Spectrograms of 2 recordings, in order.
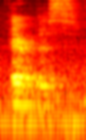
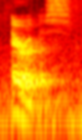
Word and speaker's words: Erebus: Erebus, that's how it's pronounced, Erebus.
